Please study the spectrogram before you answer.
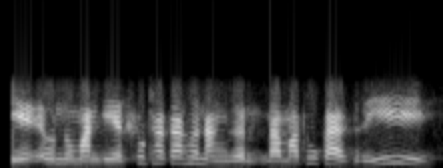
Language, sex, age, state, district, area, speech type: Bodo, female, 45-60, Assam, Chirang, rural, conversation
